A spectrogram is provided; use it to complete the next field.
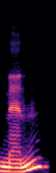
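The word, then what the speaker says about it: מם: Then we have mem. Mem is the M sound, as in moon, moon.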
